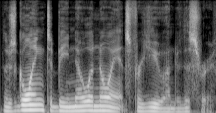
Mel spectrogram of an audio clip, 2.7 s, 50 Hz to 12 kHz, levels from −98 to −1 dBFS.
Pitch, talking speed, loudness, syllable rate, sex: 120 Hz, 245 wpm, -18 LUFS, 6.0 syllables/s, male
